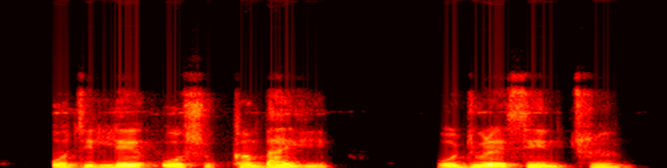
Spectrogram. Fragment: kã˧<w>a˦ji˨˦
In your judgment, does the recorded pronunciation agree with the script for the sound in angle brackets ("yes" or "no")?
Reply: no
